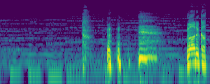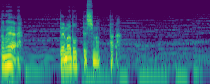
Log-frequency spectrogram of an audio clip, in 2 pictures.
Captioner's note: laugh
